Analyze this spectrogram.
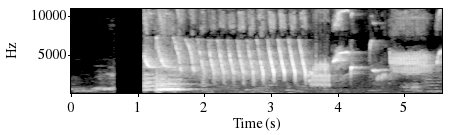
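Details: Lively canary in breeding mood, a long-rolling tutor singer: after faint low chatter and a short gap, a long run of rapid high swept notes, then buzzy trills and whistles.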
